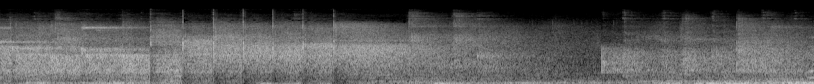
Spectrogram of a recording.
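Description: A table tennis ball clicking back and forth off the bats and the table in a rally, a series of sharp ticks in a sports hall.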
